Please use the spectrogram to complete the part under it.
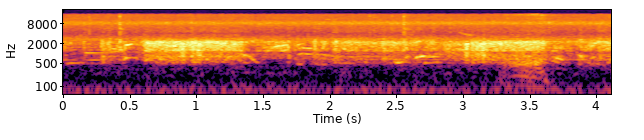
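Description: A heavy metal dial grinds as it turns.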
